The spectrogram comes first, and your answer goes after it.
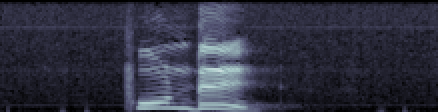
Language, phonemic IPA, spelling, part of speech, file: Tamil, /puːɳɖɯ/, பூண்டு, noun, Ta-பூண்டு.ogg
- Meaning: 1. garlic 2. trace, vestige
